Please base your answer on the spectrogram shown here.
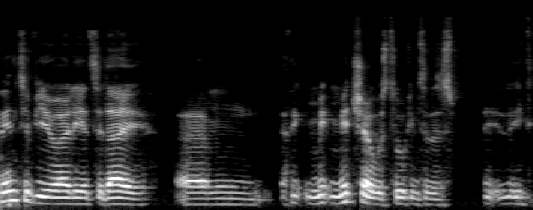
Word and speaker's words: Michel: Michel, which I think I was calling him Michel for years, but it's actually how Costa pronounces it. Michel.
